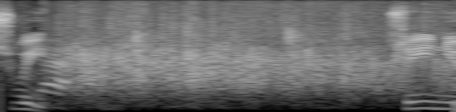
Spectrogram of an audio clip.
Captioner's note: applause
